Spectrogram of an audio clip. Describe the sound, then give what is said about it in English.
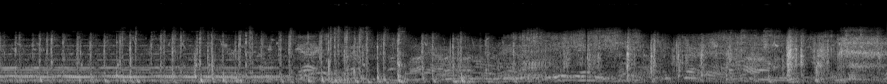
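Horse hooves clip-clop in a steady, uneven patter of sharp taps, with a sustained tone early on and busy background noise throughout. “I'll turn your horse in with a remuda.”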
